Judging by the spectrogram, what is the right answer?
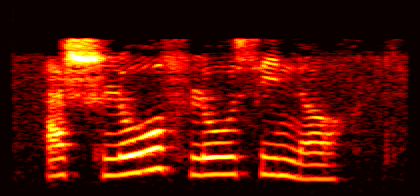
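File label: "nacht", Alsatian, Haut Rhin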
